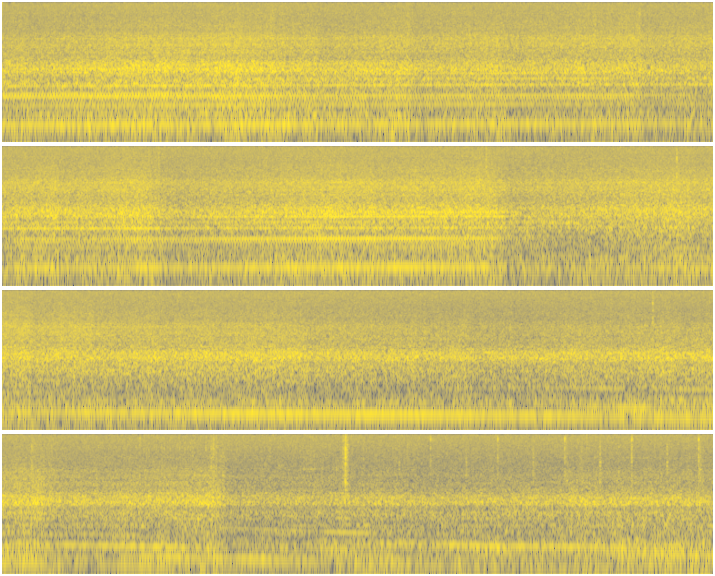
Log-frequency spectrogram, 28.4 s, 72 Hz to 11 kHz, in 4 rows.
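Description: Ford Escort Mk6 GTI's 2.0 Zetec inline four, fitted with individual throttle bodies and a decat stainless exhaust, running at steady cruising revs, heard from inside the cabin over road noise. The engine note shifts slightly about twelve seconds in. From about twenty seconds in it falls and wavers as the revs come down.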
